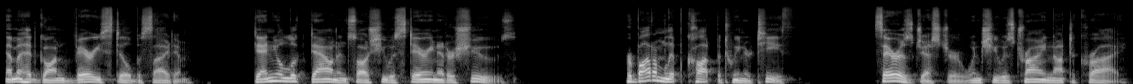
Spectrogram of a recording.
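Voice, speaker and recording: Low-pitched man for dramatic story narration, dry studio sound. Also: expressive, normal speed, dry recording. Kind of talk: scripted narration.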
